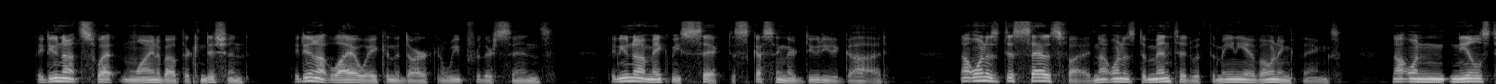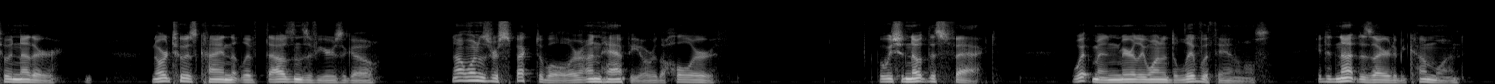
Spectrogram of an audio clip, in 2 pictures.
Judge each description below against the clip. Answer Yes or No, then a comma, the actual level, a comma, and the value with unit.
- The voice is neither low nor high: No, low, 110 Hz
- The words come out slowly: No, average, 185 wpm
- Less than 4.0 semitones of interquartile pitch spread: No, average, 4.8 semitones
